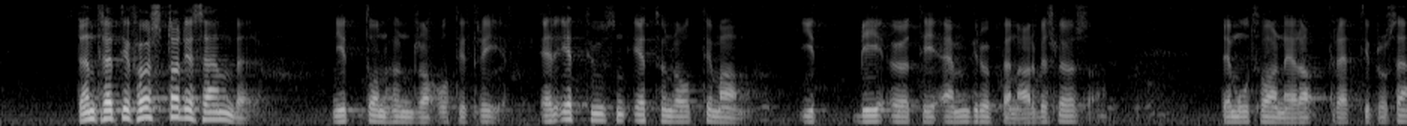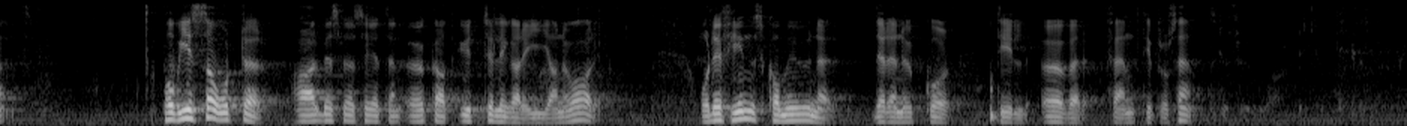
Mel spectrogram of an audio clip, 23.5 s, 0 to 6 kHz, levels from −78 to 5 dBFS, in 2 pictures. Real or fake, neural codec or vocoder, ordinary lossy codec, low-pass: real; none; none; 5.4 kHz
